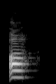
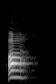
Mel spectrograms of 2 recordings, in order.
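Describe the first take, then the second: No difference in how they are said.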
